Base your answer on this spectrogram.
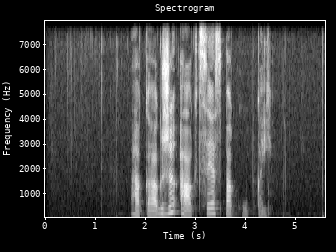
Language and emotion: Russian, neutral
